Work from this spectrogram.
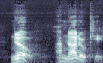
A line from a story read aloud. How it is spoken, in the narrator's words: says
